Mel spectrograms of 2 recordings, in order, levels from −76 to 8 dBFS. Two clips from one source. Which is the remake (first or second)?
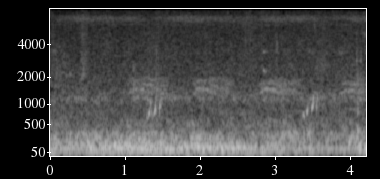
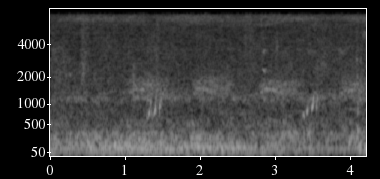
second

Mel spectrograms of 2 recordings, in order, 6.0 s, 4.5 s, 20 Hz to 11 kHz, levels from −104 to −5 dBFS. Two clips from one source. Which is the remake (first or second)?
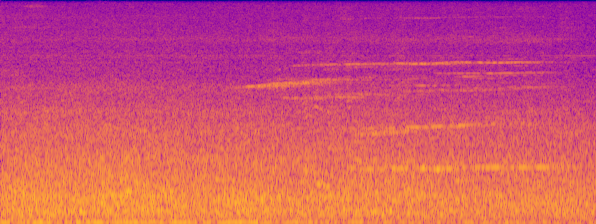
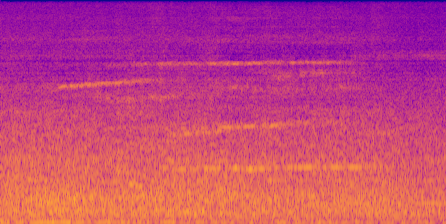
second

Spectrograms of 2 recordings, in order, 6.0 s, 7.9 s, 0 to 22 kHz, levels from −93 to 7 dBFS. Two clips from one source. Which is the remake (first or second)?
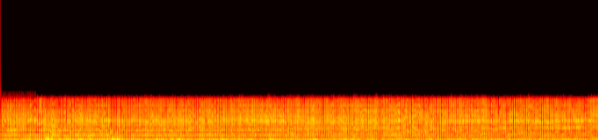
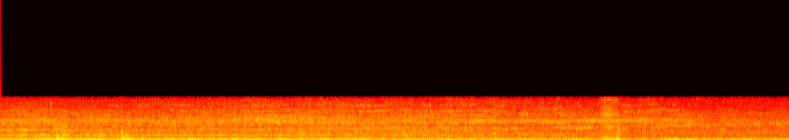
first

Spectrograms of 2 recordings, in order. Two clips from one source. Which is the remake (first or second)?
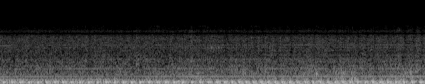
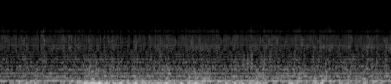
second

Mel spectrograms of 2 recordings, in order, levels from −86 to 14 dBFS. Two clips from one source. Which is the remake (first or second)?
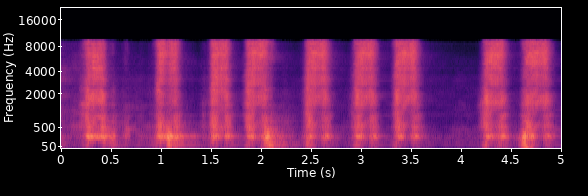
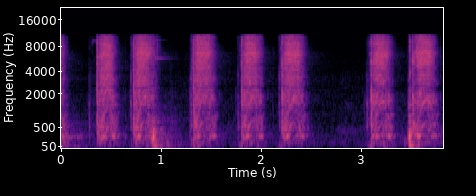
first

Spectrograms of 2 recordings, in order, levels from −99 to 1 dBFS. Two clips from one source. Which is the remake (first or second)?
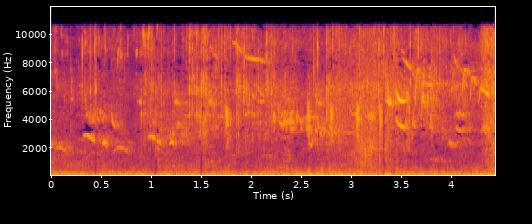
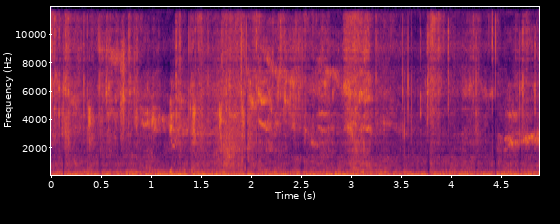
second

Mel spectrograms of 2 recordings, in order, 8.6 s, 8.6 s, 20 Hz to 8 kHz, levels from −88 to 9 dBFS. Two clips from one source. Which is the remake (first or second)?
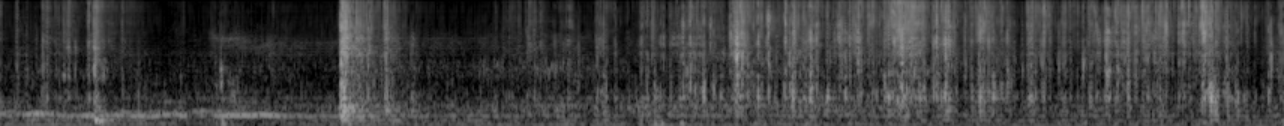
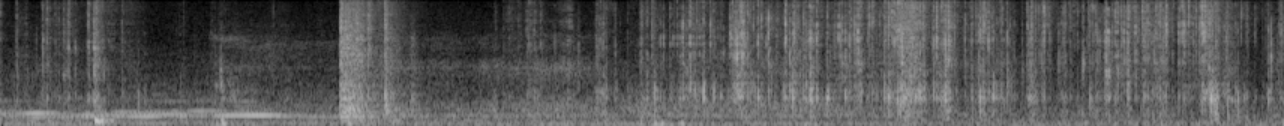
first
